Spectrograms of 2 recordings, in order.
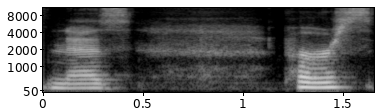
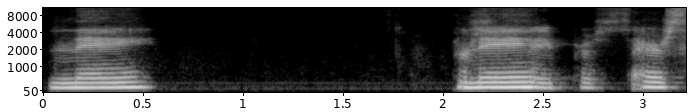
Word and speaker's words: Nez Perce: were developed by, and in the American English pronunciation, it's Nez Perce Indians. However, they are French Indian, so the correct pronunciation would be Ne per se. That's the French pronunciation.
